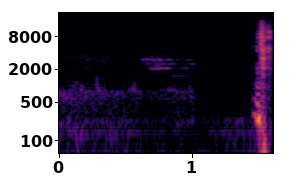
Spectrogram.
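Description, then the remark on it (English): A low, murky hum fades into near silence, then a single short, loud car horn honk in Philadelphia bursts in at the very end of a phone call and cuts off abruptly. “I love that Philly honk at the end. It wouldn't be a Philly phone call without a honk at the That's end.”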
